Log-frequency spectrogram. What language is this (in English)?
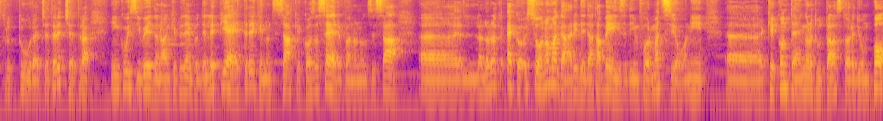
Italian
